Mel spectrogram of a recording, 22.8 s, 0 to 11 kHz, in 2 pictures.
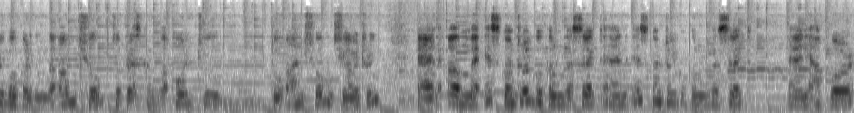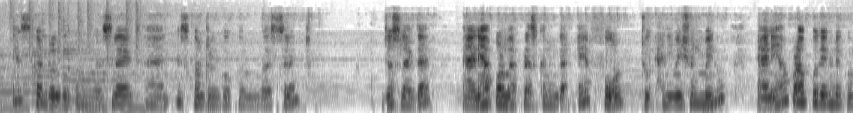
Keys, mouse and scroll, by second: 2.7 alt+2, 5.5 scroll up 1, 5.9 click, 8.5 shift+click, 9.0 scroll down 1, 9.8 alt+middle click, 10.4 scroll up 1, 11.7 shift+click, 16.1 click, 19.3 click, 21.4 F4.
